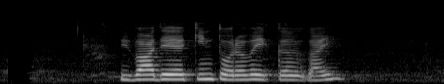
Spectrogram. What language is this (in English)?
Sinhala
